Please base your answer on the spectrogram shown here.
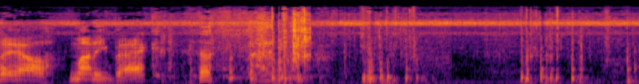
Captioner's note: laughs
